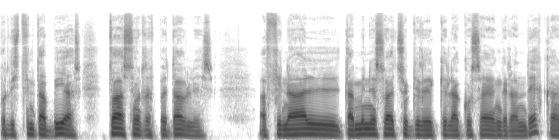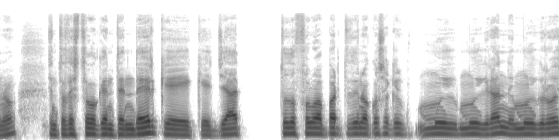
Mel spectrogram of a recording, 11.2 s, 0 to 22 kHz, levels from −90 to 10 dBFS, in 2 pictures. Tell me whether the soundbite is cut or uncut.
cut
